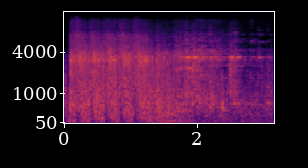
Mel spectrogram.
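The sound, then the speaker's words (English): A mounted machine gun fires at an Iranian-designed Shahed drone in one long, sustained burst, a loud and harsh rattling roar that starts abruptly and continues steadily for about three seconds with no voices. “In this clip, the crew is using the mounted machine gun to shoot down an Iranian-designed Shahed drone, which looks like a small plane and sounds like a giant lawnmower.”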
